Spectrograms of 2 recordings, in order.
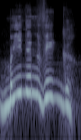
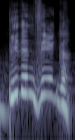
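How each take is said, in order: First: Second try at Biedenweg in a German accent. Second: German name said with a German accent, pitched up. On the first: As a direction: repeat Biedenweg, German style, a bit softer. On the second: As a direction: say Biedenweg the German way. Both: Shown as a demonstration. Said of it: "I love the German accent".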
